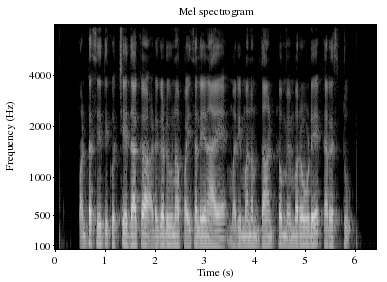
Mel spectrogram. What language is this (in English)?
Telugu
